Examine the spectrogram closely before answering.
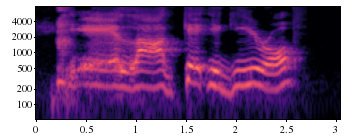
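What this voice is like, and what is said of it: Broad Australian accent. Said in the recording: “this is my Australian accent coming out now”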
